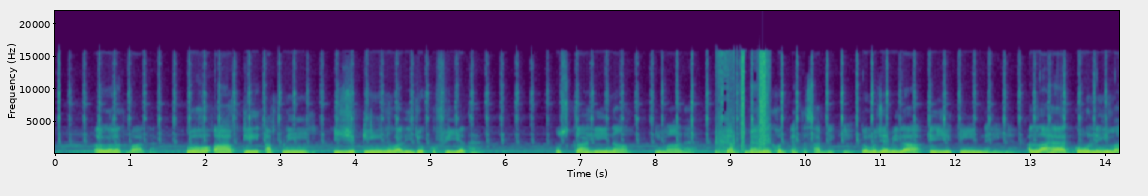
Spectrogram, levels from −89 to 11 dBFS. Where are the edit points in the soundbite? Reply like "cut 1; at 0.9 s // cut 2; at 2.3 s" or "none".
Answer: cut 1; at 8.8 s // cut 2; at 12.8 s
